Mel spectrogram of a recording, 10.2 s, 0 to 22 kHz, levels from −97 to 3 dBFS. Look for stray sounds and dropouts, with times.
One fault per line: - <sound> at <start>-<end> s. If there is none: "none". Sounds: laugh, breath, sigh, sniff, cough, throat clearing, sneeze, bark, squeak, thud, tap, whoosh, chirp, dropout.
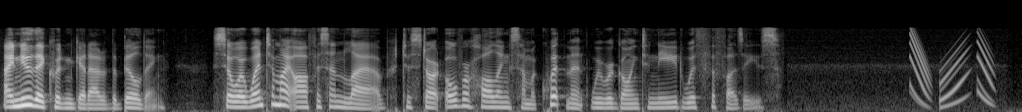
- chirp at 9.1-10.0 s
